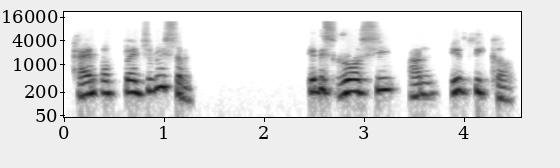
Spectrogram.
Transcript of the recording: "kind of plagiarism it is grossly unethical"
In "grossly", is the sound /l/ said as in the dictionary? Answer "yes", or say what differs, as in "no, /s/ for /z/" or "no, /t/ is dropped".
no, /l/ is dropped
